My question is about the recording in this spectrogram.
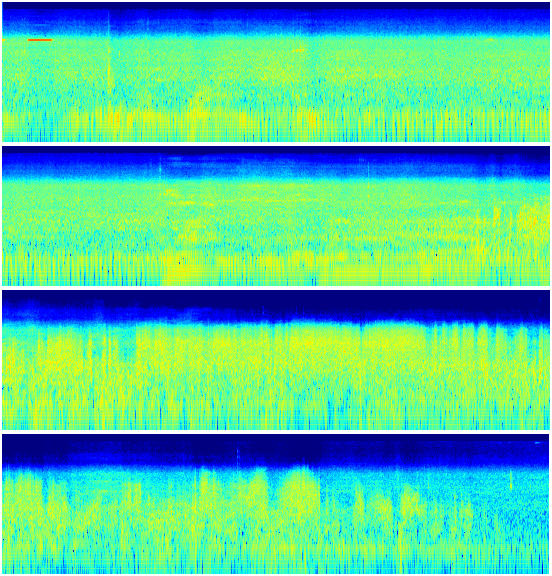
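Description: A motorbike riding through city traffic, heard from the rider's camera: a steady low engine drone mixed with road and traffic noise. Wind buffets the microphone, growing rougher and more fluttering in the second half.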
